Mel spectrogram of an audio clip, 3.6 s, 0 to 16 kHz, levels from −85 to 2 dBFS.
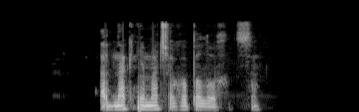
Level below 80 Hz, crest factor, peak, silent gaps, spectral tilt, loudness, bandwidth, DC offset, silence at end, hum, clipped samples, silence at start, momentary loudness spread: -54 dBFS; 22 dB; -4 dBFS; none; -4.5 dB/octave; -23 LUFS; 8 kHz; under 0.1%; 1 s; none; under 0.1%; 1 s; 10 LU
